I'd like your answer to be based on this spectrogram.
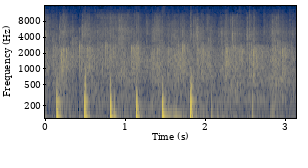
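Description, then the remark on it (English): A church audience claps hands to the Lord during a morning worship service in a steady rhythm, six sharp unison claps about three per second, then the clapping fades into a soft murmur. “Would you clap your hands to the Lord this morning?”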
